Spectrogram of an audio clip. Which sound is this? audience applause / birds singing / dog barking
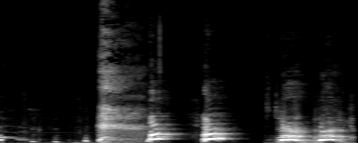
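dog barking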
